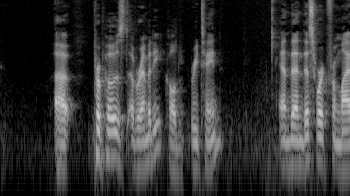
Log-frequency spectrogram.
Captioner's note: lips smack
